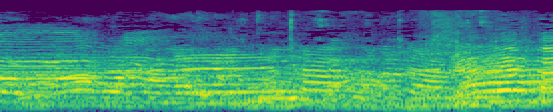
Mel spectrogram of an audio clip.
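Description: Many women's voices chattering over one another in a seated group, with no drumming yet.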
